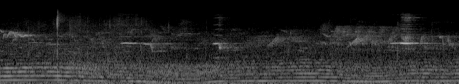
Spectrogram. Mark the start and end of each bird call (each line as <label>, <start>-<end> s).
Hawaii Akepa (Loxops coccineus), 0.0-0.4 s
Iiwi (Drepanis coccinea), 1.1-1.7 s
Iiwi (Drepanis coccinea), 2.1-2.5 s
Iiwi (Drepanis coccinea), 3.4-4.5 s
